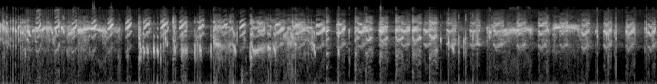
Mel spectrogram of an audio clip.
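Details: Continuous high, scratchy twittering and rapid chirps of swiftlets in a lure call, busy and unbroken throughout.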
